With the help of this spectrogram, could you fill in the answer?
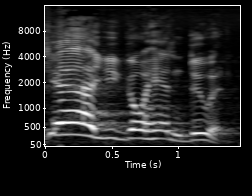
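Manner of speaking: sarcastic. Retold or imitated. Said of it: "sarcastic way".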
